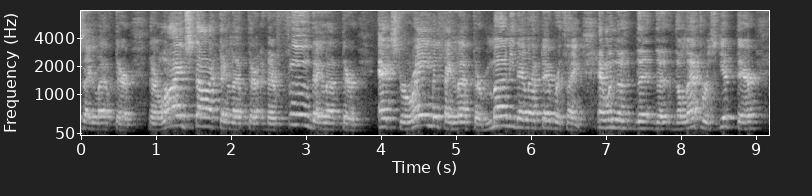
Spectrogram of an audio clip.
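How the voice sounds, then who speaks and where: Folksy preacher man in an echoey hall. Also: high-pitched. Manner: folksy retelling of a Bible story, chuckling asides. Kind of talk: sermon storytelling. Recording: echoey room, distant mic.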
